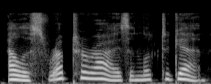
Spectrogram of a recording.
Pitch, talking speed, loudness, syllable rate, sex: 220 Hz, 200 wpm, -17 LUFS, 6.2 syllables/s, female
